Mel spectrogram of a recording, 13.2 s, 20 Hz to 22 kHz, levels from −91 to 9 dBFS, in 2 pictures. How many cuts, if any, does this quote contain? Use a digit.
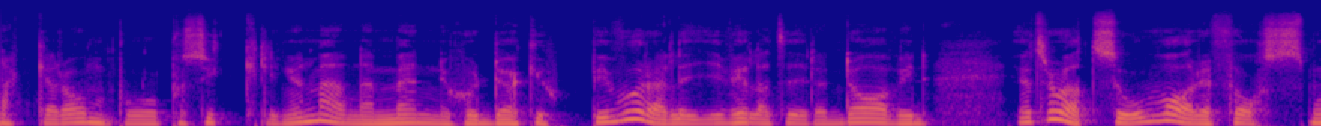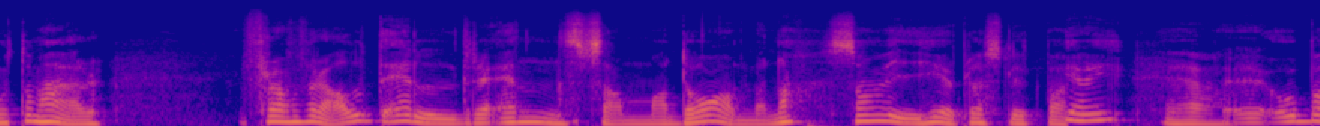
1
